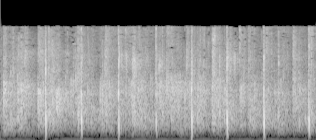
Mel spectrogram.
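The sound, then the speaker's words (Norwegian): A lecture audience applauds itself at the end of a class in a steady, dense wash of clapping, with a few sharper claps standing out at a regular beat throughout. There is no talking, only the sustained applause. “Så, siste applaus til oss selv.”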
